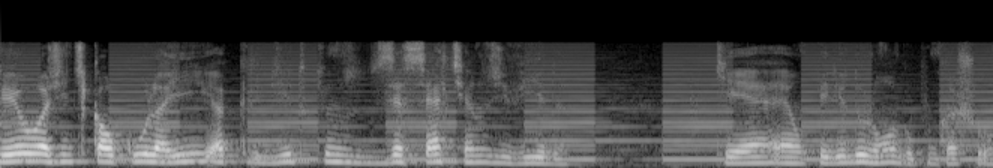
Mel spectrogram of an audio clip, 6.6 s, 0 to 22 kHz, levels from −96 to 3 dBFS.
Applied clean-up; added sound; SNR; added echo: none; Alarm; 16 dB; none.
